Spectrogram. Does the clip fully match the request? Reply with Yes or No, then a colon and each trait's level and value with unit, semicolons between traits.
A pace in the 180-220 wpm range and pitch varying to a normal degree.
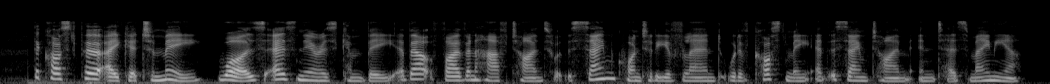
Yes: average, 195 wpm; average, 4.4 semitones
